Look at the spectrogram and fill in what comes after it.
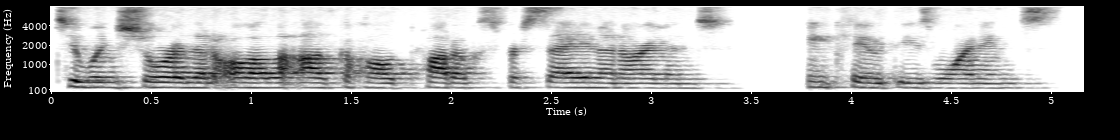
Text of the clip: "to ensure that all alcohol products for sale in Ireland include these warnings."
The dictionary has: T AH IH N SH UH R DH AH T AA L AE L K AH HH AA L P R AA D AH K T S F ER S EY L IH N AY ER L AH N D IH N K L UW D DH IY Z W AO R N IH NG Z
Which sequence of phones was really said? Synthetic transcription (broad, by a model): T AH IH N SH UH R DH AH T AA L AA L K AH HH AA L P R AA D AH K T S F ER S EY L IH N AY L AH N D IH N K L UW D DH IY Z W AO R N IH NG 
